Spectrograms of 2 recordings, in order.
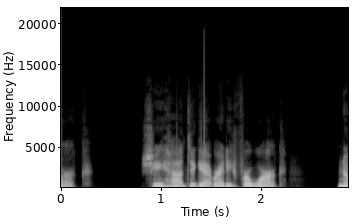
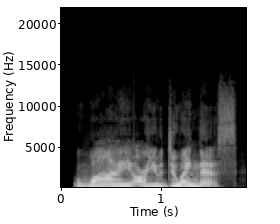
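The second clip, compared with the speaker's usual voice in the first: much higher, louder and slow, demanding; exasperated outburst; 10 semitones higher, 8 dB louder, slower than usual. Acted. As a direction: throw the question at him in frustration. Sister exasperated, throws out hands.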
